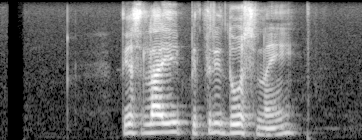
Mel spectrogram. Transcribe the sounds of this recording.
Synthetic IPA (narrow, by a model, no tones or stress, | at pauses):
t̪eslajpit̪rid̪osnʌj̃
